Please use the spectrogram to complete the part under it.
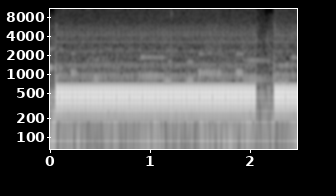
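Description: A telephone line tone sounds while someone calls a person, one long steady electronic tone lasting about two seconds, then a short gap and the tone starting again, loud and clear with no talk over it.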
